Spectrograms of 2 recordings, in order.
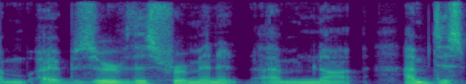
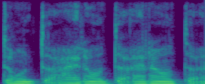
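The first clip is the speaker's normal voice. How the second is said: mock, very high, blubbering, sobbing wail; 10 semitones higher than usual. Retelling waking up to a man shaking him and begging; imitating someone crying and screaming. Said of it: "he's crying, and he's screaming".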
